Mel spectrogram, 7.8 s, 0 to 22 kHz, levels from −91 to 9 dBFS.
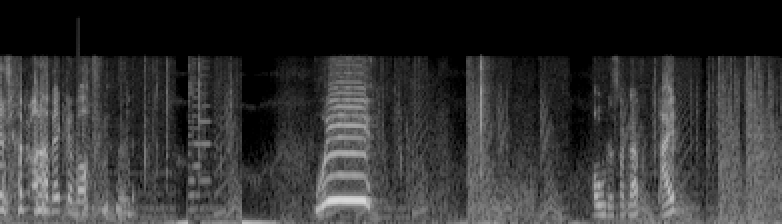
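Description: At 0.78 s a repeated buffer: one block, which fits a 128-sample buffer of about 2.7 ms, plays three extra times with a hard join at each repeat, so it registers as a click or brief buzz, with roughly 7 ms of audio lost.

Comfort noise in place of the background follows in five quiet stretches: 1.76–1.88 s, 2.42–3.14 s, 4.28–4.67 s, 5.12–5.39 s and 5.69–5.93 s. The background, about 33 to 41 dB below the loud passages, becomes a smoother synthetic noise, likely from discontinuous transmission. It is about 1, 4, 3 and 6 dB quieter in four pauses and about 2 dB louder at 5.12 s. Throughout, the call codec leaves nothing above 8 kHz.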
